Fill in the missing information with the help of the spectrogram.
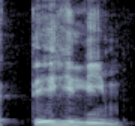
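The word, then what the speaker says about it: תהילים: No hebraico, Salmos é terrilim. Ele se escreve t E h i l i m.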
